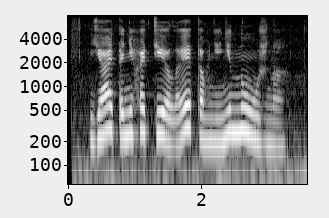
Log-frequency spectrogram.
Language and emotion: Russian, angry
